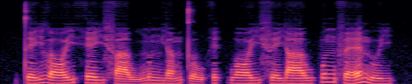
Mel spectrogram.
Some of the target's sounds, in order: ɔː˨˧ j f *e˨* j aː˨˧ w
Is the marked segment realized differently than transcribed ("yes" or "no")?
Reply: no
